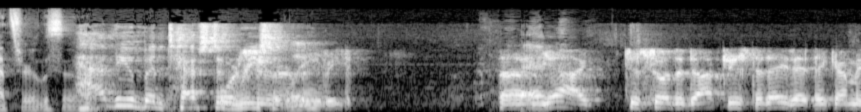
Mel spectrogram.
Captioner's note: none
